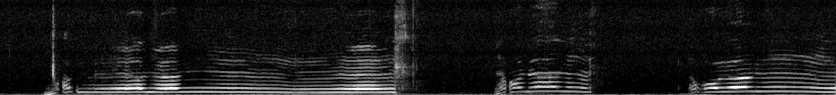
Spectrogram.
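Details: Female pet cat in the morning, yowling at a neighbour's cat in her garden: three long, drawn-out wailing yowls with a sharp rising onset, the first held about three seconds, steady and nasal, with brief pauses between.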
